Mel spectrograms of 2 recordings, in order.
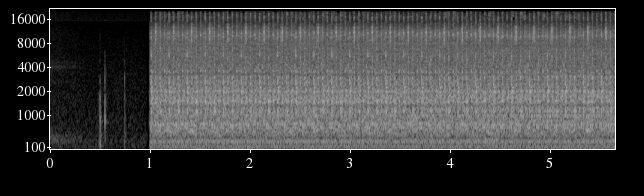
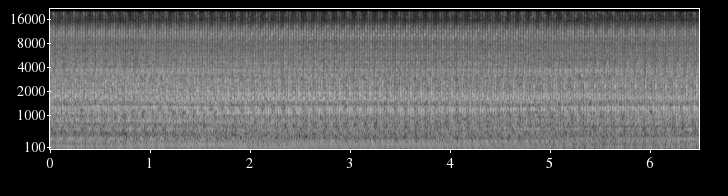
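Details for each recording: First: Hyundai Elantra (2012 or 2013), G4NB engine, about 240,000 km, after rebuild for scored cylinders that knocked louder hot than cold, new water pump, thermostat and PCV valve: fires up and settles into an even smooth idle with no knock – normal idle. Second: Hyundai Elantra G4NB engine, about 2012-2013, roughly 240,000 km (uncertain), cold idle: hard, regular metallic rattle over engine note; piston slap from scored cylinders.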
